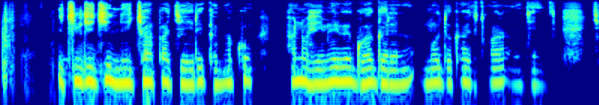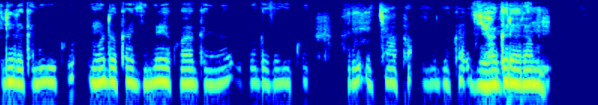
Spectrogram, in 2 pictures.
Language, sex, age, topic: Kinyarwanda, male, 18-24, government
